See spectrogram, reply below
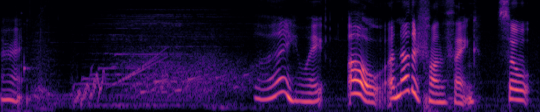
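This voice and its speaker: A woman's voice: fairly high pitch, very animated, slow. A woman giving casual live gameplay commentary, rambling and thinking aloud as she plays. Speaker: game streamer. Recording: game music behind the voice. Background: video game music.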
